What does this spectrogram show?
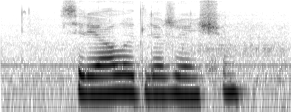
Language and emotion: Russian, neutral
